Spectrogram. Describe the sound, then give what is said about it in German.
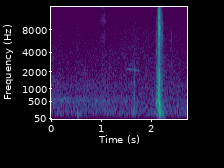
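Golf practice swing with a seven iron from the rough, just left of the fairway: one quick, sharp swish after near silence, preceded by a few faint ticks. “Das war der Probeschwung. Und jetzt geht's los.”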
